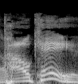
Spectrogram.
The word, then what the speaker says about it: poke: We could just go, that's how you pronounce it, like P-O-W-K. I would just put Pau-K. – Pau-K. – Instead of P-O-K-E.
